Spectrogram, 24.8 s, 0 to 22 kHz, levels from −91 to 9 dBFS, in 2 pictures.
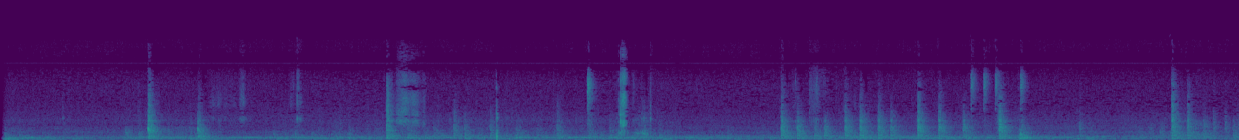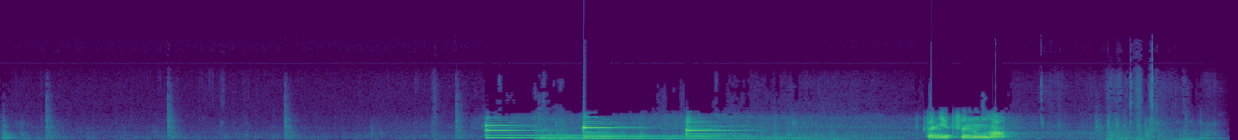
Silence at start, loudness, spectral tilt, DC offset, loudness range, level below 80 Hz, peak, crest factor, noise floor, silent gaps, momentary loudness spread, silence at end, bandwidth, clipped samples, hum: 1.5 s; -15 LUFS; -3.5 dB/octave; under 0.1%; 7 LU; -72 dBFS; 0 dBFS; 24 dB; -57 dBFS; none; 30 LU; 0.3 s; 11 kHz; under 0.1%; none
